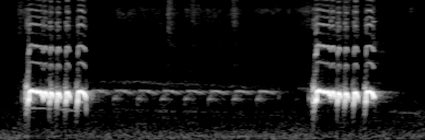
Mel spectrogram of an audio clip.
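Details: Zebra dove of local wild stock, kept as a lure to set other doves singing: two bright pulsed coo bursts three seconds apart, with a thin drawn-out cooing note from another dove running between them.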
